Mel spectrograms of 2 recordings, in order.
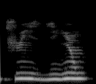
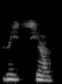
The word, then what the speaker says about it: cuisions: très simple parce que quand je le prononce tu as vu je dis nous cuisions donc je dis pas nous cuissions ok d'accord donc quand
